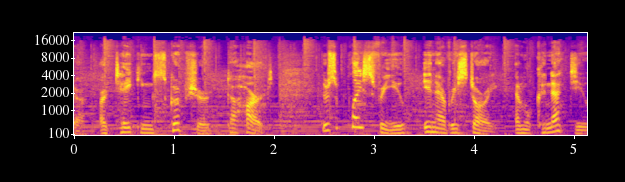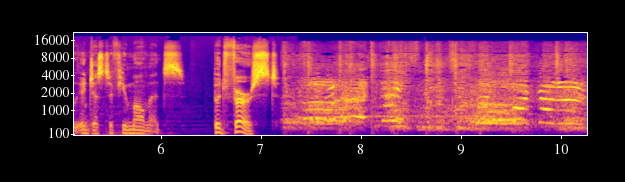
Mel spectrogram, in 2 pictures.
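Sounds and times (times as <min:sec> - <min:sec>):
speech: 0:00.2 - 0:07.3
protesters chanting in unison in Turkey: 0:07.2 - 0:10.2.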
